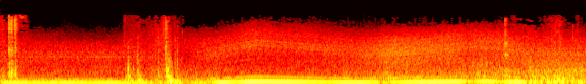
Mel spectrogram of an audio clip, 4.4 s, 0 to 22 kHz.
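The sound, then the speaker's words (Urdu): A turbocharged car engine, a Volvo Drive-E whose engine has three turbochargers giving 450 horsepower, revs up. Its low drone climbs in pitch and then holds a steady, throaty hum, with a couple of sharp mechanical clicks near the start. “Volvo drive ای نامی کار میں ایسے تین تین ٹربو چارجر ہیں اور اس کے انجن کو 450 ہارس پاور کی طاقت دیتے ہیں.”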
